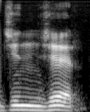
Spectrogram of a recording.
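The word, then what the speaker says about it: ginger: अपना क्या बना जय, क्योंकि देखो जी के बाद में आई और ई आ रहा है, आई और ई तो अपन क्या बनेगा जिंजर।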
